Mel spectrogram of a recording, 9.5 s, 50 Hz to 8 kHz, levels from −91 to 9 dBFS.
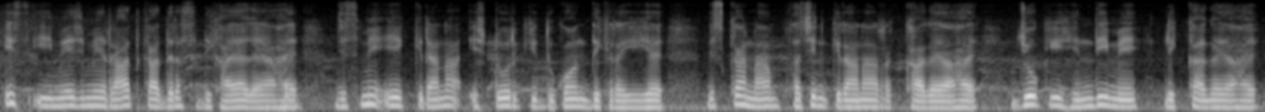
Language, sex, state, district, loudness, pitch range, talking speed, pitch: Hindi, male, Uttar Pradesh, Lalitpur, -18 LUFS, 135-160 Hz, 200 wpm, 145 Hz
